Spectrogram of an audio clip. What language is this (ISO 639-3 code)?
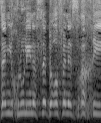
heb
